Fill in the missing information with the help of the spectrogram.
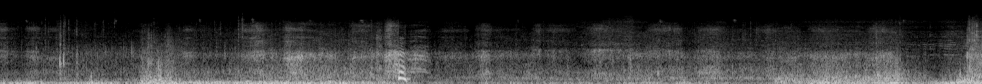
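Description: Mountain bike ridden fast down a dirt and gravel trail: a steady rumble of the tyres and wind on the microphone, with knocks and rattles from the bike. About four seconds in comes one short, loud, falling squeak.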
